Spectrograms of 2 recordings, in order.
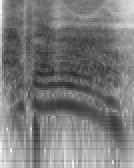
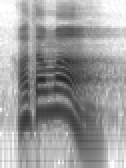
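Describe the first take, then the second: First: It is called out in a harsh, angry tone. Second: It is called out in a soft, caring tone. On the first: The caller wants to punish the one hiding. The speaker calls it wrong. "하나님 그렇게 부르셨을까요?" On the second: The caller wants to cover the other's shame. The speaker calls it right. "수치를 덮어주시려는 음성이에요"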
